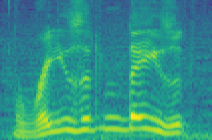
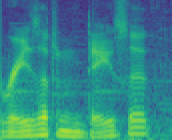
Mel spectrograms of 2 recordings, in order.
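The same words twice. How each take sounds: First: It is said in a funny put-on voice. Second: It is said in his normal voice.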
